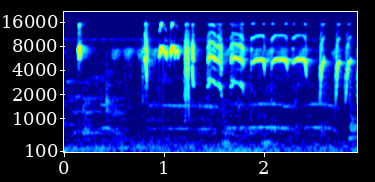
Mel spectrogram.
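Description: Sunbird song: quick, very high chirps followed by a run of thin, arched whistled notes repeated several times a second. No other clear sounds.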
